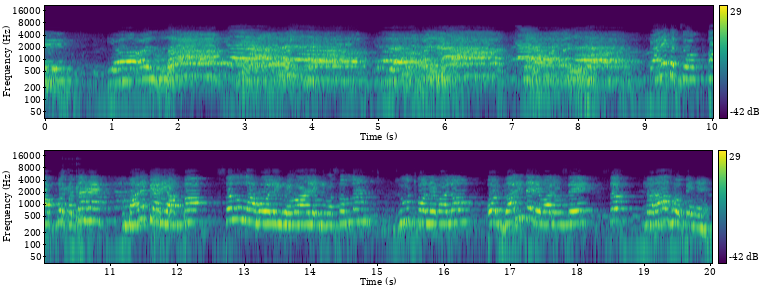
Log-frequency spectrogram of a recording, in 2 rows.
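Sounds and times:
children singing in unison: 0:00.0 - 0:09.1.

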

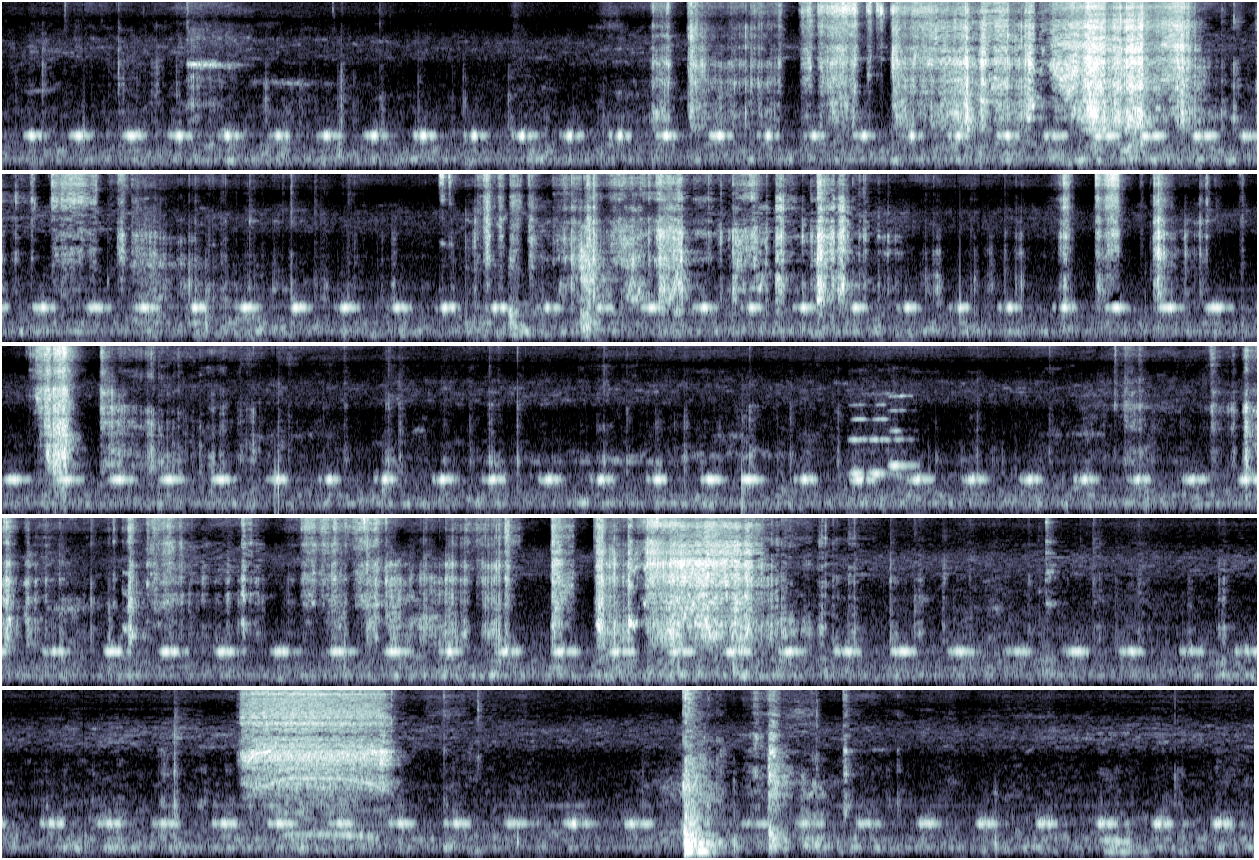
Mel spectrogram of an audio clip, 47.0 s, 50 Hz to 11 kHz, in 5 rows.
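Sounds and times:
monitor beeping: 0:00.0 - 0:47.0
rustling and clicking handling: 0:04.6 - 0:25.2.

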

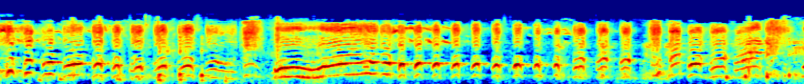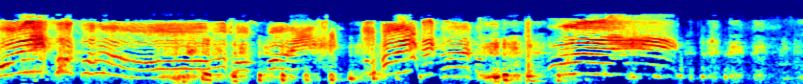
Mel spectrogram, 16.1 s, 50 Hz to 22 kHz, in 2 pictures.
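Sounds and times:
high-pitched human laughter: 0:00.0 - 0:02.4, 0:09.6 - 0:16.0.

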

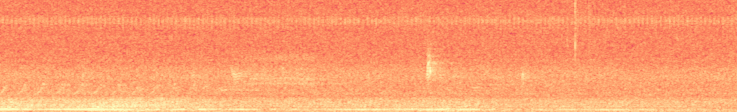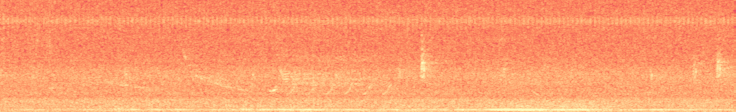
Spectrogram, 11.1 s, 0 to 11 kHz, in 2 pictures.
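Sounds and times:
low hum and rumble: 0:00.0 - 0:11.0.

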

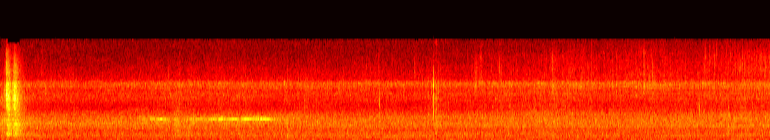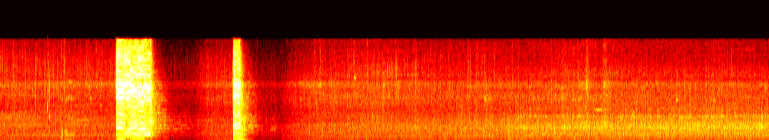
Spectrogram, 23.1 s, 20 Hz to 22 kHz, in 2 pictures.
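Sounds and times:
diesel coach engine running: 0:00.0 - 0:23.0
coach horn blasts: 0:13.3 - 0:15.6.

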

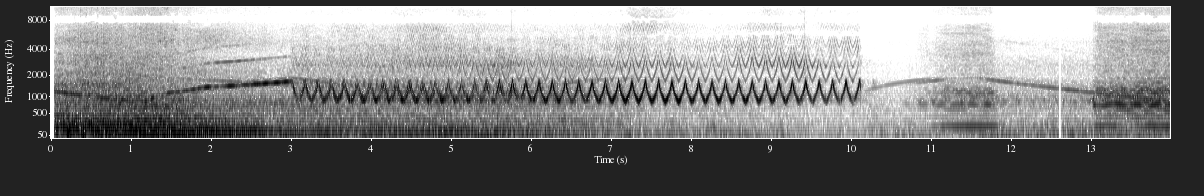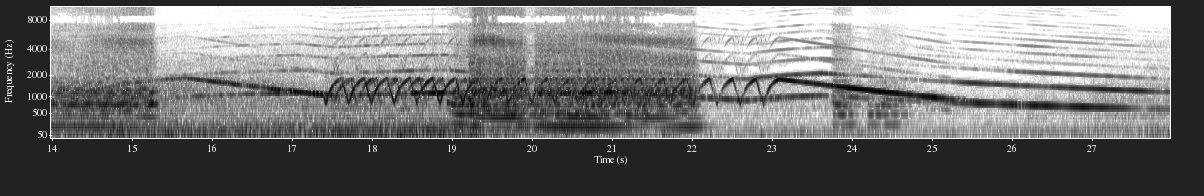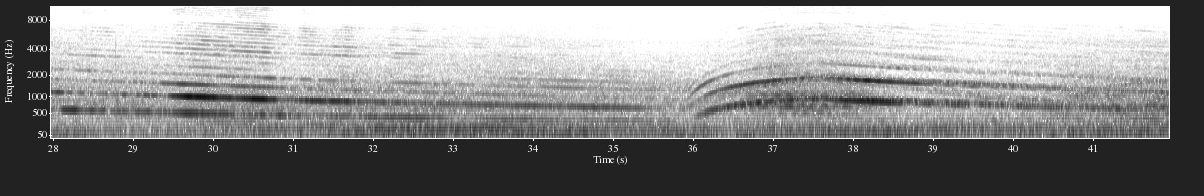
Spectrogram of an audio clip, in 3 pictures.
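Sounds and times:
electronic siren wailing and yelping: 0:00.0 - 0:35.4, 0:36.0 - 0:41.9
siren winding down: 0:00.0 - 0:41.9
air horn blasts: 0:10.8 - 0:11.9, 0:13.0 - 0:15.4, 0:19.0 - 0:22.2, 0:23.8 - 0:24.7.

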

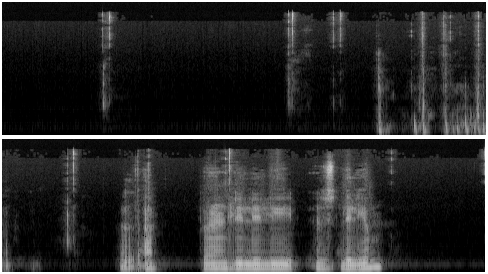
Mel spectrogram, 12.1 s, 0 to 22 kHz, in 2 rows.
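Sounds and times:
computer mouse clicks: 0:01.2 - 0:01.5, 0:03.5 - 0:06.2, 0:06.8 - 0:07.1, 0:08.8 - 0:09.1.

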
